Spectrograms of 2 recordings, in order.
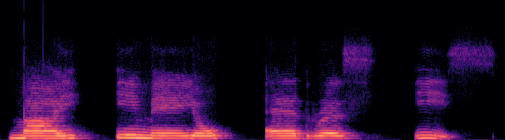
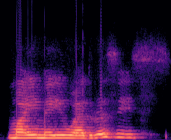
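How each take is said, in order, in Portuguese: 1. 'address' e 'is' são ditas como palavras separadas. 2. 'address' e 'is' são ditas juntas, como um som só. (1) "em vez de ficar falando assim" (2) "Junte address com is"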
